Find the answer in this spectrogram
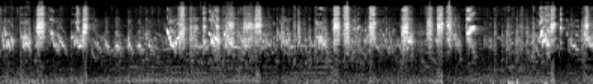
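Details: Pet budgerigars, a breeding pair, chatter in dense high squawky chirps and rasping warbles that come in quick successive bursts almost without pause.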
